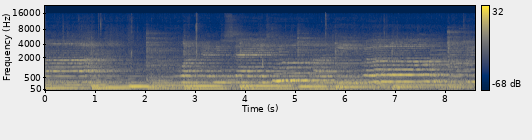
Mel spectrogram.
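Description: Children's choir singing a slow song with musical accompaniment, holding long notes, with a woman's voice singing along.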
